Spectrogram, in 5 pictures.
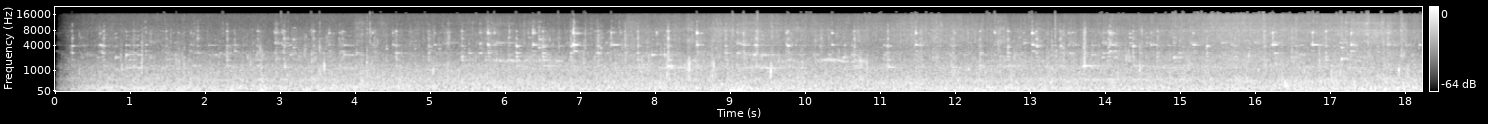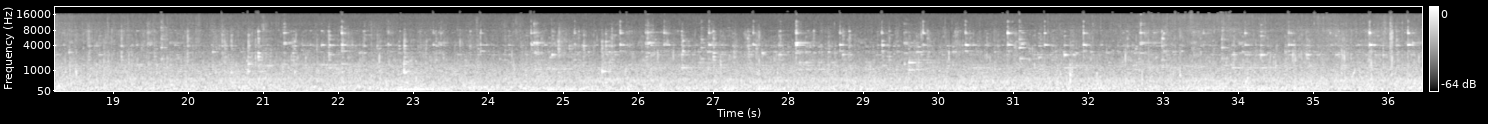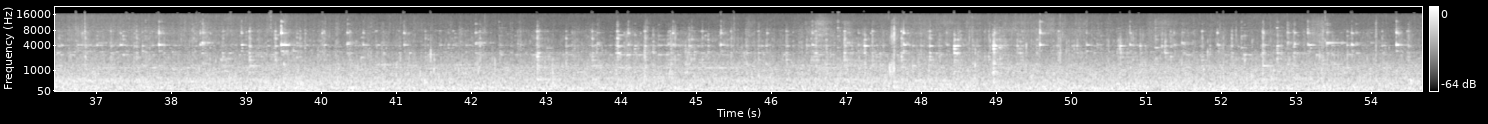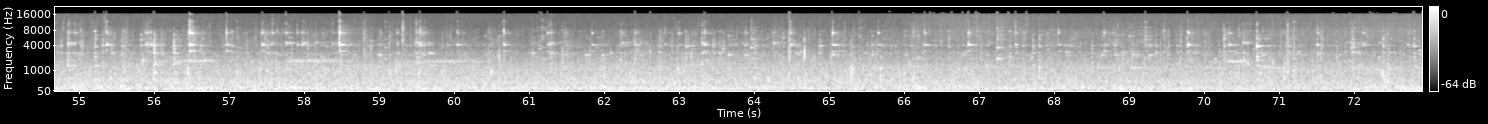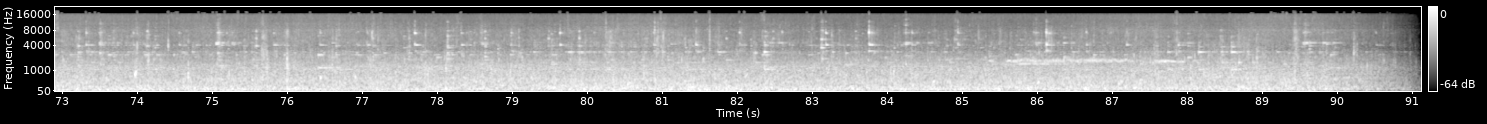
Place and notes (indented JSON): {
  "title": "Ploumanach, Port, France - Port at Night, Carillons of Boats, Wind, Far distance",
  "date": "2015-01-03 23:22:00",
  "description": "La nuit sur le port de ploumanac'h, les bateaux barbotent énergiquement, le vent fait siffler les cordages et les mats s'entrechoquent.Un peu de vent dans un arbres\nA night at the Port, Boats are splashing, wind is whistling, masts are chiming.\n+ a little wind in a tree\n/Oktava mk012 ORTF & SD mixpre & Zoom h4n",
  "latitude": "48.83",
  "longitude": "-3.49",
  "altitude": "7",
  "timezone": "GMT+1"
}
